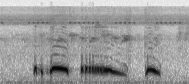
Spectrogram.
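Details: Javan spotted dove giving a sharp, melodious lure call meant to make other doves call. Stuttered short notes lead into a smooth arched coo, then a rolling trilled note sliding downward, and a final short arched coo. A low rhythmic hum runs underneath.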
